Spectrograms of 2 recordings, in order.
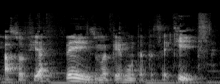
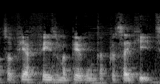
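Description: First: The pitch moves up and down, like a question. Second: The pitch stays fairly level, like a statement. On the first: The speaker asks whether it is true. "É uma pergunta" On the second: The speaker asserts that it is true. "Eu tô dizendo que é verdade"

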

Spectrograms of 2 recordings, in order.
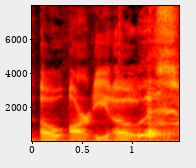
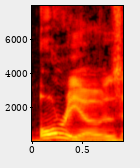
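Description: First: The word is spelled out letter by letter. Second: The word is said as one smooth word. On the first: "and I pronounce it as O-R-E-O's?"

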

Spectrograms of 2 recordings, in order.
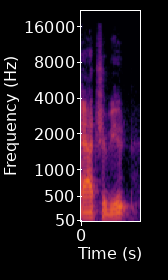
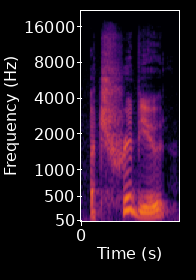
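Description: First: The stress is on the first syllable. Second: The stress is on the second syllable. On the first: It is a noun naming a quality. "the noun attribute with the emphasis on the first syllable" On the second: It is a verb meaning to credit something. "Notice the emphasis on the second syllable"

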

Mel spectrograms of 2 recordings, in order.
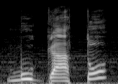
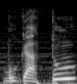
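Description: First: The name ends in an 'o' vowel sound. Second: The name ends in a 'u' vowel sound. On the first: "que é como chamavam" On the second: "além das formas erradas com o U"

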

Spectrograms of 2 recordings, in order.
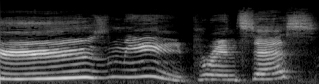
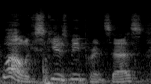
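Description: First: It is said in a very exaggerated way. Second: It is said plainly, without exaggeration.

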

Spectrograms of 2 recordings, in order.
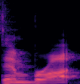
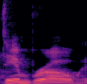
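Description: First: The name ends with a clear final t sound. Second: The name ends without a final t sound. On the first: The speaker calls it right. "it's Dimbrot" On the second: The speaker calls it wrong. "It's not Dimbro"

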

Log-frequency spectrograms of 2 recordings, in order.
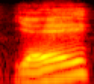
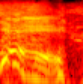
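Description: First: It sounds doubtful, almost like a question. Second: It sounds excited and enthusiastic.

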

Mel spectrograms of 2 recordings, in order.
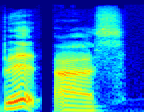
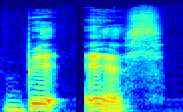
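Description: First: The first vowel rhymes with bit, ending in us. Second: The first vowel rhymes with bit, ending in is. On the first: The speaker calls it wrong. "I was disappointed to find that it's pronounced bit us" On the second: The speaker calls it right. "it's not pronounced bit us, actually, it's bit is"

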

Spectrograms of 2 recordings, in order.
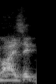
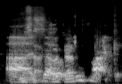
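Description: First: It sounds like the English name Isaac. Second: It does not sound like English Isaac. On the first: The speaker calls it wrong. "I've always called him Isaac" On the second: The speaker calls it right. "No, it's Isak"

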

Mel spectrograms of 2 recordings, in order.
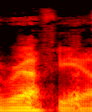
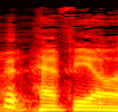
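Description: First: The name is said the anglicized way. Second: The name is said the native way. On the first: This is how the speaker habitually says it. The speaker calls it wrong. "and I say Rafael" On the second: This is how the name should be pronounced. The speaker calls it right. "I should know how to pronounce his name"

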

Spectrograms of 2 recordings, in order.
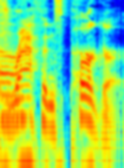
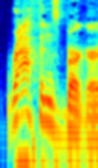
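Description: First: The ending sounds like 'purger' with a P. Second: The ending sounds like 'burger' with a B. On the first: The speaker calls it right. "But it is Raffensperger" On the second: The speaker calls it wrong. "Raffensperger is what I say"

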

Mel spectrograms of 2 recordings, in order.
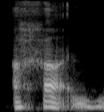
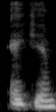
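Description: First: The name is said in a Hebrew-style way. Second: The name is said in an anglicized way. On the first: This is the scholarly pronunciation. "if you're more of a Hebrew scholar, Achan might be how you might pronounce it" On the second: This is the everyday pronunciation. "Achan for most of us is fine"

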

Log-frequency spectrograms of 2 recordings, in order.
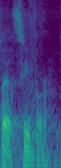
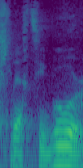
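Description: First: The term is said in a casual everyday way. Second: The term is said in a careful precise way. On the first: "We call it shliach tzibur" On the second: "if you want to be precise and nitpicky"

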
